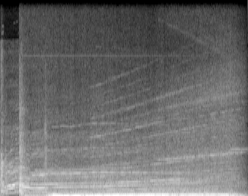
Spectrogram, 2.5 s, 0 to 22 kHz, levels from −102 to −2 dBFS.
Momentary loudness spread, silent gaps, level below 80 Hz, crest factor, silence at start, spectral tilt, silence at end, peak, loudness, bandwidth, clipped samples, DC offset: 5 LU; none; -18 dBFS; 8 dB; 0 s; -7.5 dB/octave; 0 s; 0 dBFS; -9 LUFS; 13 kHz; under 0.1%; under 0.1%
